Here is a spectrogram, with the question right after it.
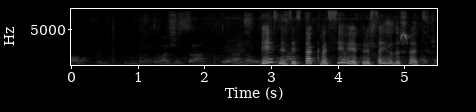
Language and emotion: Russian, positive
